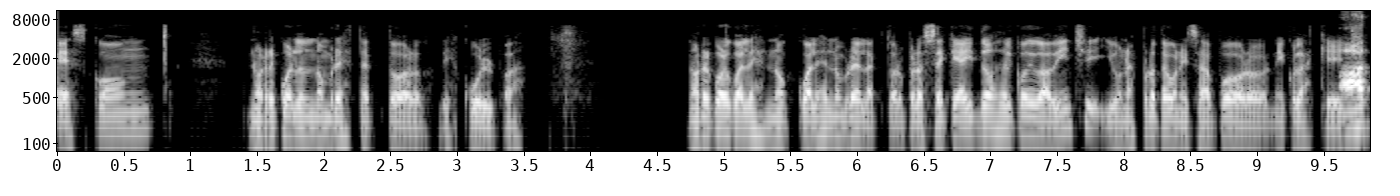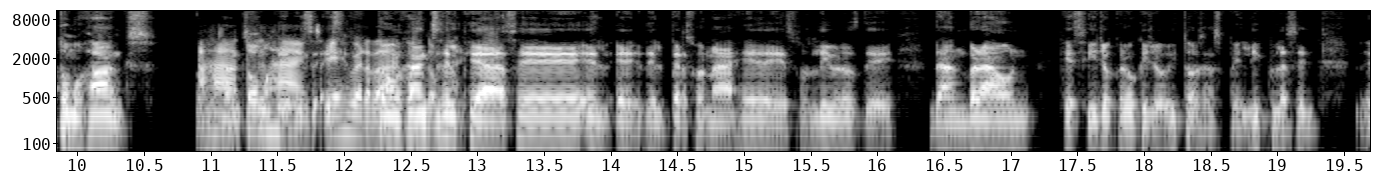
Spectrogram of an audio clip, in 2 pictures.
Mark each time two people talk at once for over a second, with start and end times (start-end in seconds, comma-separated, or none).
10.9-13.1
